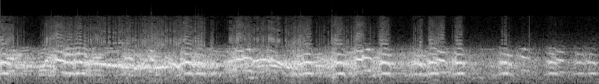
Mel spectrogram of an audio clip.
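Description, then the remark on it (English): A duck honks loudly and continuously in rapid, overlapping calls, with the racket thinning slightly toward the end as if the bird is moving off. “Fly away, Duck.”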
